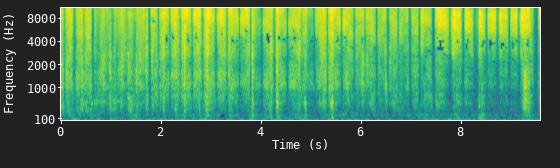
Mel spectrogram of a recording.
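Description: A cotton ball held in metal tweezers is rubbed back and forth across the beige suede leather upper of an Adidas Superstar sneaker, near the logo where the shoe is partly covered with yellow masking tape. The rubbing makes a steady, soft, brushy scrubbing with quick repeated strokes and a bright, airy hiss on top.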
